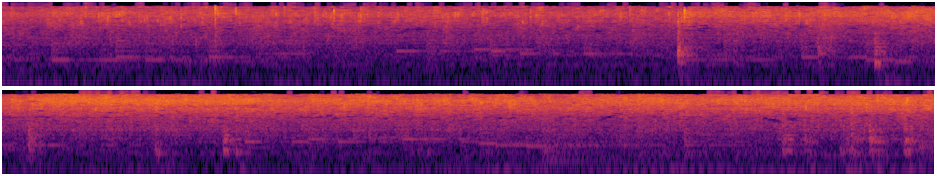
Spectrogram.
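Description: Onions and tomatoes sizzle steadily in hot oil for a dried fish curry, with curry leaves in the pan, a continuous frying crackle broken by a few sharp clicks of stirring, close and alone.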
